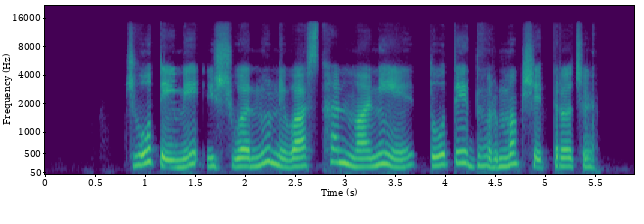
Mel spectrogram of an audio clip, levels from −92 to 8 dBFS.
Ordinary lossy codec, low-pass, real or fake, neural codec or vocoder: AAC, 96 kbps; 14.4 kHz; fake; codec, 44.1 kHz, 2.6 kbps, DAC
